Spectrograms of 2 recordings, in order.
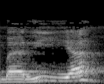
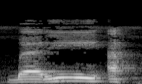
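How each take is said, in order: First: The middle has a doubled y sound. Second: The middle has a long vowel and glottal stop. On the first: This is the majority reading. "qiraah jumhur dengan ya" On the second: This is the reading of Warsh. "ibdal bi hamzah"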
